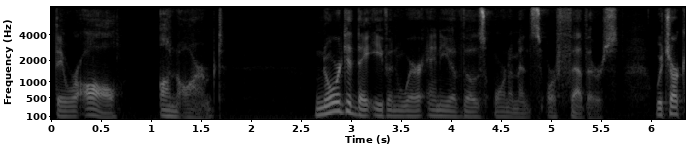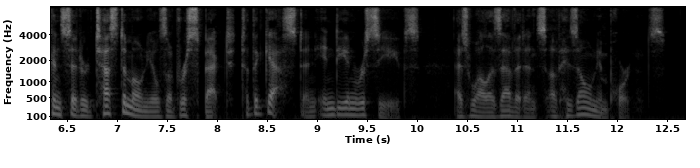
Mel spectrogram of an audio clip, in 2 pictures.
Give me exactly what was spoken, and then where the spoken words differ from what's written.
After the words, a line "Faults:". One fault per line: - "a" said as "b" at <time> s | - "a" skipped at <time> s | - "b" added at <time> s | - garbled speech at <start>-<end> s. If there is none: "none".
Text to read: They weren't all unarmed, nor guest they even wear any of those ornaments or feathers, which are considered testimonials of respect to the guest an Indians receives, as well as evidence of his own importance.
They were all unarmed, nor did they even wear any of those ornaments or feathers, which are considered testimonials of respect to the guest an Indian receives, as well as evidence of his own importance.
Faults:
- "weren't" said as "were" at 0.1 s
- "guest" said as "did" at 2.9 s
- "Indians" said as "Indian" at 9.0 s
